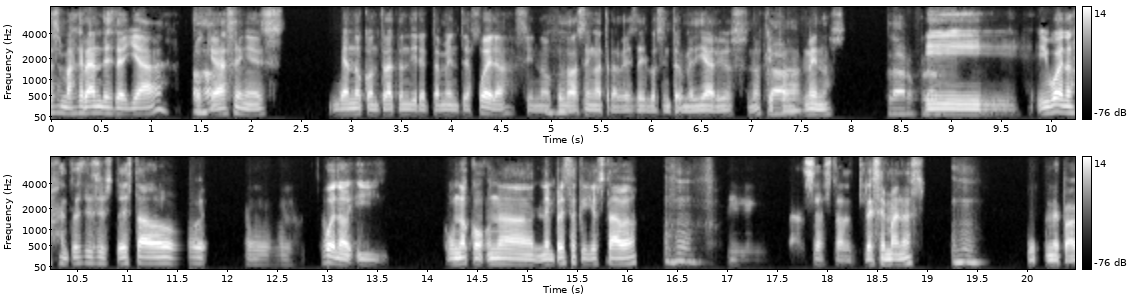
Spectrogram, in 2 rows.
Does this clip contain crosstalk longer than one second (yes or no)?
no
